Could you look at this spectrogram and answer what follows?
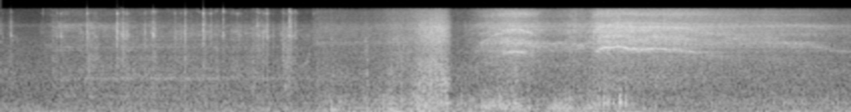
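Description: Air hissing and whistling through the valve of an inflatable car sleeping mat as it is pressed down, after a few soft handling clicks and rustles. The hiss builds about halfway through, carries a thin wavering whistle, and fades near the end.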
